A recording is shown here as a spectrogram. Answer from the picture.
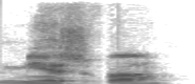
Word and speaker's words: Mierzwa: Yeah, we pronounce it Mierzwa.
